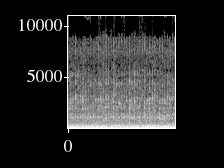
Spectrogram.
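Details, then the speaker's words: 1957 Chrysler Crown M47 marine 265 cu in flathead six from a 23 ft Lyman, after complete overhaul of a seized engine with donor block and used manifold: deep even idle burble, regular pulses, no knock or miss; runs smooth and healthy. "But this thing sounds like an absolutely million bucks."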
